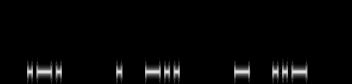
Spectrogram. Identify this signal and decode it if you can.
Morse code, heard as a keyed tone, about 25 wpm, spaced as for 20 wpm, 570 Hz. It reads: R ED TU
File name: qso205 20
